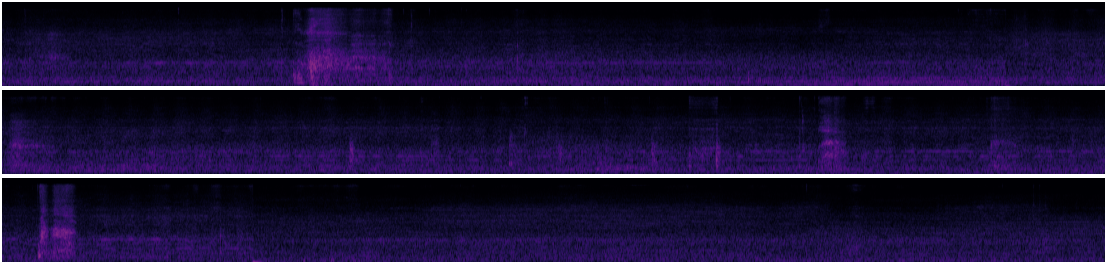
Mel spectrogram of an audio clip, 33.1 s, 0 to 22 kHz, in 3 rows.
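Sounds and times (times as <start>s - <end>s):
outdoor rumble and hiss: 0.0s - 33.0s.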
